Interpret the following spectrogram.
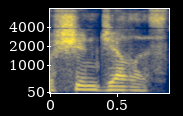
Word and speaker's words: Schendzielos: D and the Z if you say like a j so Shin jealous like you're jealous of your shin it's very easy much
